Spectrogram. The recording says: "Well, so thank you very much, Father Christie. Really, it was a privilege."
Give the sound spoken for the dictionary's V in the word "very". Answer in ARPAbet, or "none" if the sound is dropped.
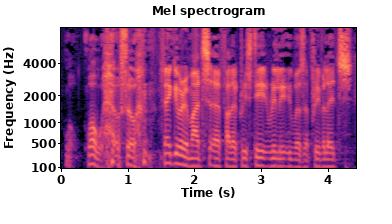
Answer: V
